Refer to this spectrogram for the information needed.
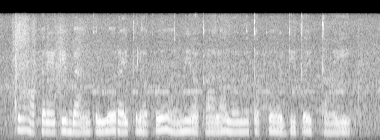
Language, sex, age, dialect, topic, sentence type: Telugu, male, 18-24, Southern, banking, statement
